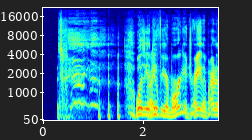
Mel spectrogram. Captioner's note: laughs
